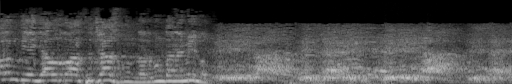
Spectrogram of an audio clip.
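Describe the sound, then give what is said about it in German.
Demonstrators in Turkey chant for the death penalty during a public appearance by President Erdogan, a loud mass of voices shouting in unison with a steady, rhythmic cadence. “İdam isteriz. Wir wollen die Todesstrafe. Laut und vernehmlich fordern das Demonstranten dieser Tage, wann immer Präsident Erdogan öffentlich auftritt.”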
